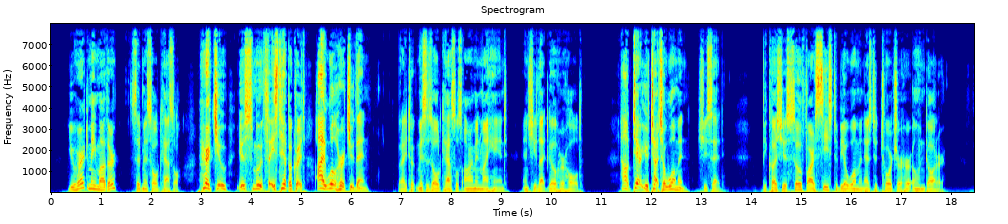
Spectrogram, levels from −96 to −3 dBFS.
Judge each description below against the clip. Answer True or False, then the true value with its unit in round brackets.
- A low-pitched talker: True (105 Hz)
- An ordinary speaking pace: True (185 wpm)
